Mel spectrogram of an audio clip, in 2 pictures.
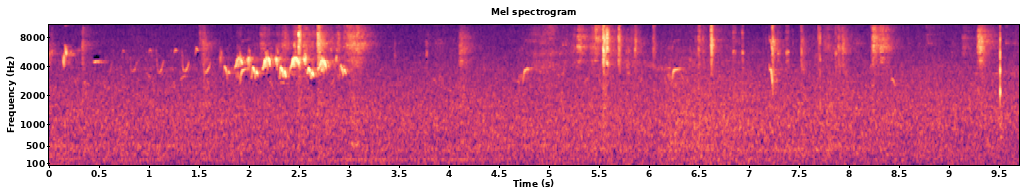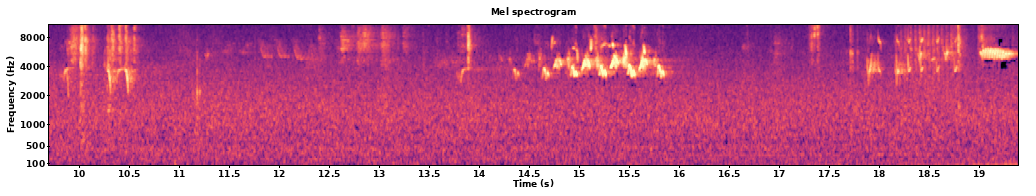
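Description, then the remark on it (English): Red crossbill chittering calls from a red male in a Ponderosa pine, above the mist, about 50 feet up, at a camp: two bursts of high, rapid twittering notes, with a few scattered faint chips between, over a steady rushing background noise. “I hear it chittering in the camp.”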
